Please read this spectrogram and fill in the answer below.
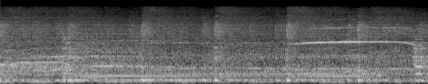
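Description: Live rock band playing a blues-boogie number on electric guitar, bass and drums, heard from within the audience, with a steady drum beat under it. Near the end a high lead-guitar note is held and then bent down as it stops.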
